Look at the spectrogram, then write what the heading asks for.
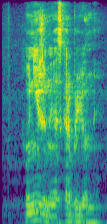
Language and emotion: Russian, angry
